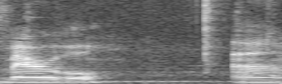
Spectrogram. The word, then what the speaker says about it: Merival: Well, it's pronounced Merival.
